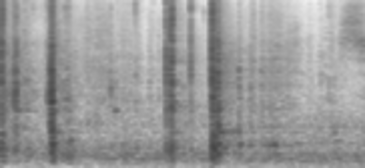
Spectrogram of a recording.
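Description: A handful of sharp clicks and taps from hands handling a cardboard papercraft trailer as its roof lid is pulled open.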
